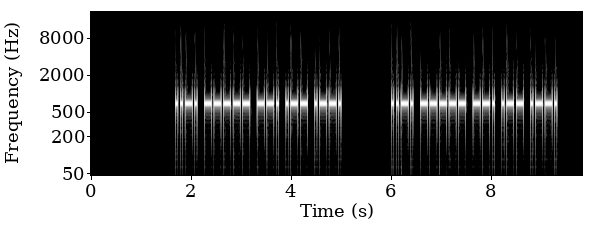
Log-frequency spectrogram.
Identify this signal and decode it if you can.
Morse code, heard as a keyed tone, about 25 wpm, 700 Hz. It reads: F0GWP F0GWP
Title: DXCC-100 Call Signs - 5 Characters - Repeated 2x - 25wpm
